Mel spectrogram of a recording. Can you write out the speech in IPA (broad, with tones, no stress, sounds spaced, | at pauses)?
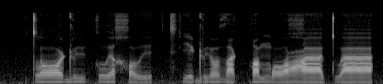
t l ɔː˦ ɖ yː˧ k ʊ˦ ɪ̯ χ ʊ˨ ɪ̯ | t͡sʼ i˨ ɖ yː˧ ðˤ i˨ ɡ qʷ i˦ m ɔː˨ ʕ aː˧ tʷ aː˦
